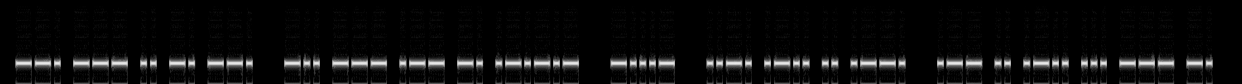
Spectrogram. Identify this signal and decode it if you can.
Morse code, heard as a keyed tone, about 25 wpm, 1000 Hz. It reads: GOING DOWN. <BT> FLIP WILSON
